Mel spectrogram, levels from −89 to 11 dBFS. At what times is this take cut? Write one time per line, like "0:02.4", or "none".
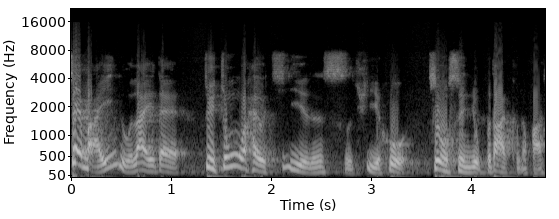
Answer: none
